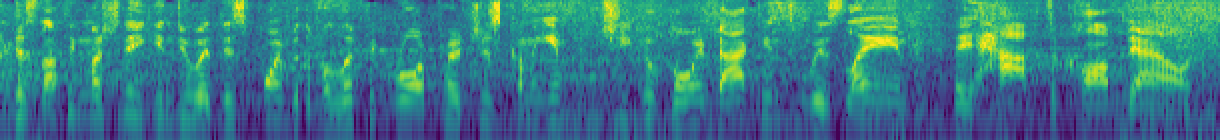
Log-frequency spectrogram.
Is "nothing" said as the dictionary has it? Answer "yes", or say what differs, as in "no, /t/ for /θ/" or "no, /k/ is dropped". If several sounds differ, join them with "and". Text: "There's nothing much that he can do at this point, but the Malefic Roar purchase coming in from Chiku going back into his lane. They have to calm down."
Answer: yes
